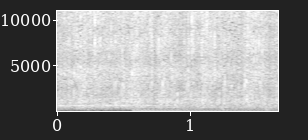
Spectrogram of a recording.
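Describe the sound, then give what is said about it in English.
An audience at a church service claps together as a clap offering to the Lord God, a dense, steady wash of applause that holds at an even level throughout, with a low hum coming in partway through. “Come on, give the Lord God a clap offering.”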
